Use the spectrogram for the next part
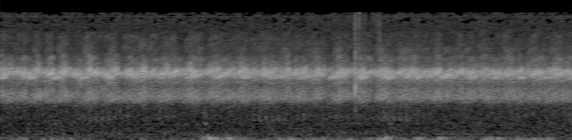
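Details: Clear chorus of frogs on a summer night: a dense, steady high trilling from many animals in two pitch layers, with only faint background noise.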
